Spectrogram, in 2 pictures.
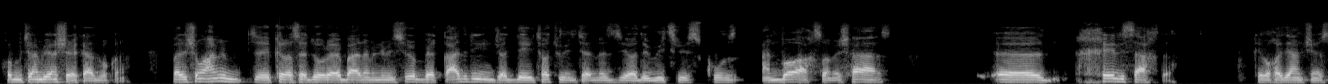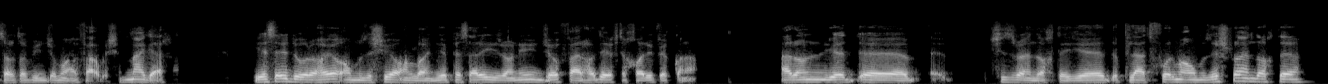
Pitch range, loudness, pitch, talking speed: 100-115 Hz, -18 LUFS, 110 Hz, 135 wpm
